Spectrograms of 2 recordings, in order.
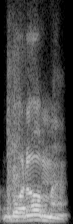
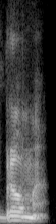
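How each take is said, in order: First: Boroma with an extra o between b and r; inserted vowel. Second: Said in the usual way. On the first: Shown as a demonstration. Teacher demos the insertion error, boroma. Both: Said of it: "la palabra correcta es broma".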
